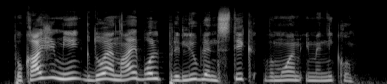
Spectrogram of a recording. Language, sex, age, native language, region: Slovenian, female, 18-29, Slovenian, Drava region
